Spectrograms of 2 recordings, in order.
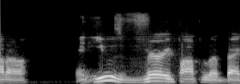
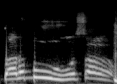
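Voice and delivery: crowd hailing; 13 semitones higher than usual. Retold or imitated. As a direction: call out high like a delighted onlooker. Crowd hailing the costumed kid.

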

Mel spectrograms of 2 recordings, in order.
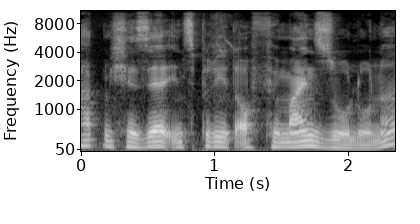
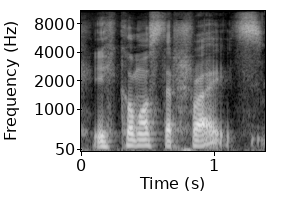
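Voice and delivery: put-on Swiss accent; 3 semitones higher, slower than usual. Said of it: "meldet sich der eine Schweizer".

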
